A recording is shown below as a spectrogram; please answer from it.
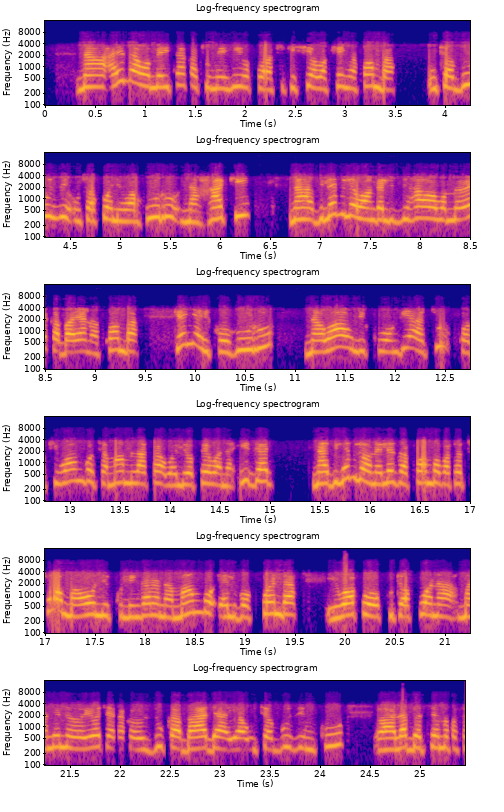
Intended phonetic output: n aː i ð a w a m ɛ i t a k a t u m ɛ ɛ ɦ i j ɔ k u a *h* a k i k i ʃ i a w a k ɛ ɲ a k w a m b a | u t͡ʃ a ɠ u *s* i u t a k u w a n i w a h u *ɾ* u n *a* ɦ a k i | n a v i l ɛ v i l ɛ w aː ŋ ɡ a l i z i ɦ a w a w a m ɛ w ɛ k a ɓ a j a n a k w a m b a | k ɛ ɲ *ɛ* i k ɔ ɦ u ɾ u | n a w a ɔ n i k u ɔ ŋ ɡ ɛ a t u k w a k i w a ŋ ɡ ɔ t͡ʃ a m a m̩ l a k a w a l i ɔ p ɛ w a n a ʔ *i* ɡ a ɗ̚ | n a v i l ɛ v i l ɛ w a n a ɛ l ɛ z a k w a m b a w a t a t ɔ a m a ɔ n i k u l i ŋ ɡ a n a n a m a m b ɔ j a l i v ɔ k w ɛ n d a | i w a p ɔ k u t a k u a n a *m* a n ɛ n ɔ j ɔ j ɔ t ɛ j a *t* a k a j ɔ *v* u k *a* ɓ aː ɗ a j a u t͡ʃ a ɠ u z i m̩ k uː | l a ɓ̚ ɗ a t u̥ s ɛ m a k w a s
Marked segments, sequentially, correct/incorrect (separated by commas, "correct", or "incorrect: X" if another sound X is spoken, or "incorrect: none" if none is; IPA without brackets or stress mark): correct, incorrect: z, correct, correct, incorrect: a, correct, correct, correct, incorrect: z, correct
